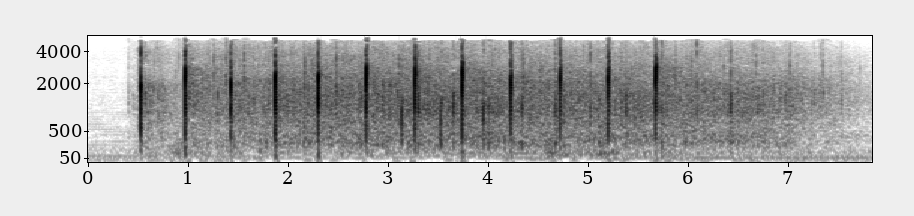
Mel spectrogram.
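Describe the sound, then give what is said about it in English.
An audience breaks into applause for people who came today with no hope. It starts abruptly and holds steady for about seven seconds, with a few sharp, loud claps punching through at a regular, almost rhythmic beat. “If you have, you need to be applauded because you have fought through every demon of hell to get here.”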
